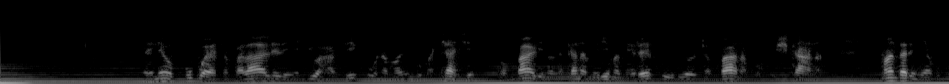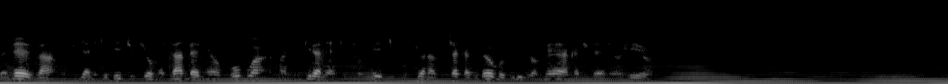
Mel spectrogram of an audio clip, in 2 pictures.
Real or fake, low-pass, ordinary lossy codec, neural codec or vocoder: fake; 7.2 kHz; AAC, 32 kbps; autoencoder, 48 kHz, 128 numbers a frame, DAC-VAE, trained on Japanese speech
